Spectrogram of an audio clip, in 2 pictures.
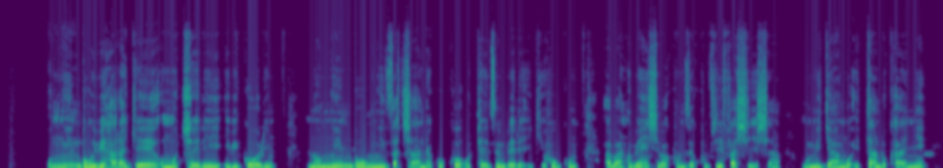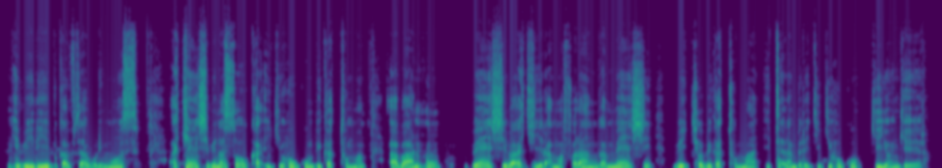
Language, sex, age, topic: Rundi, male, 18-24, agriculture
